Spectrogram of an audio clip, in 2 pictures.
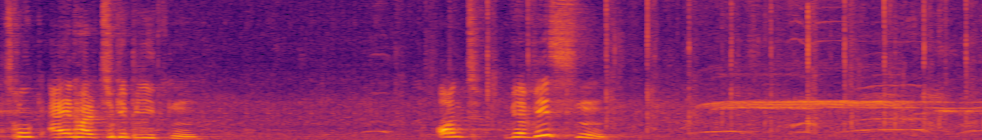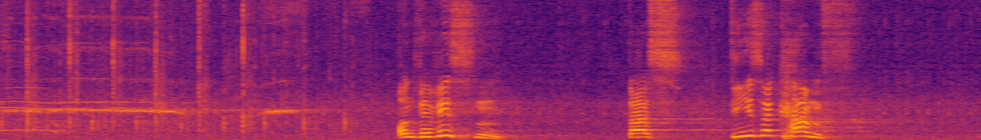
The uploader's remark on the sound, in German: Demo gegen Akademikerball am 16.2.2024 in Wien. Aufnahme aller Reden auf der Auftaktkundgebung vor der Uni Wien und der Abschlusskundgebung am Stephansplatz.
